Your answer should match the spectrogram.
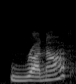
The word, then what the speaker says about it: Runof: business so we are joined today by runoff and I want to make sure am I pronouncing that correctly or runov everything or runov okay which do you prepare runoff runov runov is how it's originally sound yeah okay there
